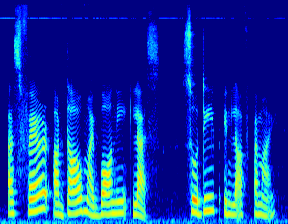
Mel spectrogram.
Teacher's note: each line begins with an unstressed syllable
